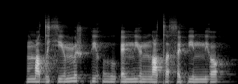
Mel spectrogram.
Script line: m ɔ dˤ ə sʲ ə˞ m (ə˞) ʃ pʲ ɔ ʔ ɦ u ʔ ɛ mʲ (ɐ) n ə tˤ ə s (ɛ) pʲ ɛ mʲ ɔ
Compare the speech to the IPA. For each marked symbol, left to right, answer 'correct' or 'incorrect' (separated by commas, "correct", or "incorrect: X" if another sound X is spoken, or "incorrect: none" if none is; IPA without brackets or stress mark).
correct, incorrect: ə˞, correct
